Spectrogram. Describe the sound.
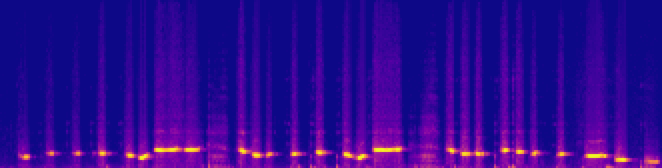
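A woman whistles a lively classical melody alone, with many short, clear, bright notes in a bouncy rhythm and a few held longer, ending on lower notes.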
